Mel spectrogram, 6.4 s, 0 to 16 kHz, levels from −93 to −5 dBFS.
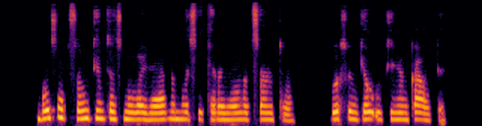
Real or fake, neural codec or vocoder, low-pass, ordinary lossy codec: fake; codec, 44.1 kHz, 2.6 kbps, DAC; 14.4 kHz; MP3, 96 kbps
